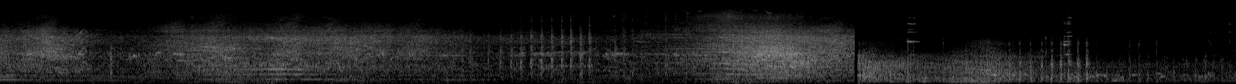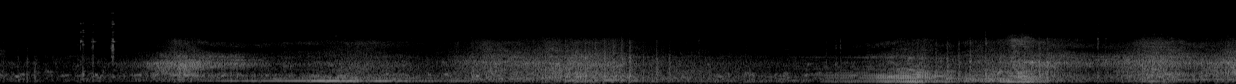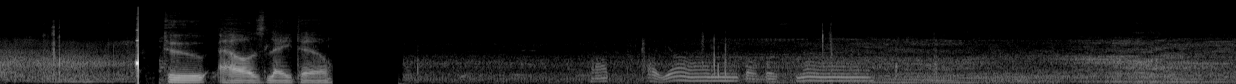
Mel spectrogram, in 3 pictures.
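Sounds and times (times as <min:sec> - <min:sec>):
vehicles passing by: 0:00.0 - 0:26.1, 0:28.8 - 0:37.0.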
